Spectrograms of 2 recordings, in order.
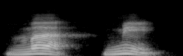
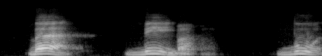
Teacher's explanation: Kalau mim dia sifatnya bukan syiddah, kalau ba itu adalah sifatnya adalah asyiddah, kuat.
